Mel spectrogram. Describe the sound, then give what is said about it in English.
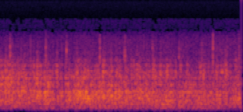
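Steady, heavy rain of a thunderstorm with lightning pours down in a dense, continuous hiss with a low storm rumble underneath, loud throughout with no voices. “Look at the lightning, Andy. Yeah, it'll kill our mare this keeps up.”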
